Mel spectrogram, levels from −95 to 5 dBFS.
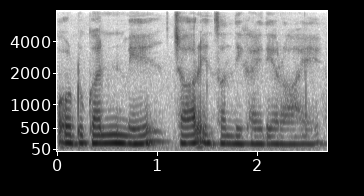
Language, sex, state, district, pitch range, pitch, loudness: Hindi, female, Arunachal Pradesh, Papum Pare, 165-180 Hz, 175 Hz, -15 LUFS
